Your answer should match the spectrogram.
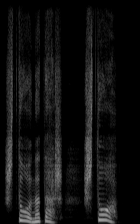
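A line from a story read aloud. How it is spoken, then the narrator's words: Shout. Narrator (Russian): На секунду, ощутив себя живой и прежней, я закричала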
